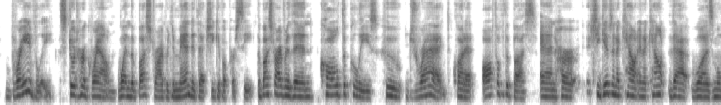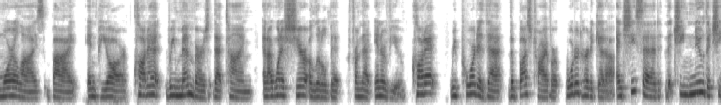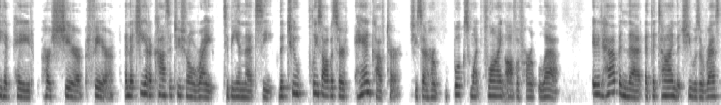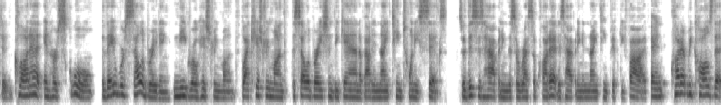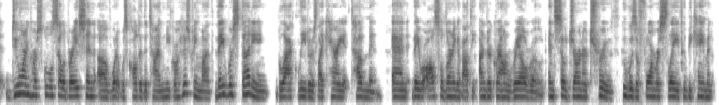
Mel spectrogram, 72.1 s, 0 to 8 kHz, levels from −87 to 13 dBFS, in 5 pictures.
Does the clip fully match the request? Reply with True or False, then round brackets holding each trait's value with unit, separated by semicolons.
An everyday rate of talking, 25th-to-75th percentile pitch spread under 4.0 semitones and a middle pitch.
True (165 wpm; 3.4 semitones; 175 Hz)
